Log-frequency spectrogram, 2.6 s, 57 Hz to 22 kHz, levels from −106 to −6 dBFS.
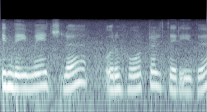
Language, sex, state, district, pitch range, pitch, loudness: Tamil, female, Tamil Nadu, Chennai, 195-230 Hz, 205 Hz, -16 LUFS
